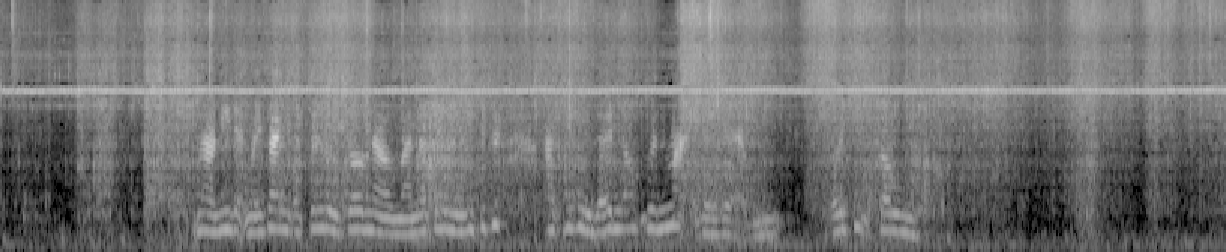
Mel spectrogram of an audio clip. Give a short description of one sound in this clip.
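Piled leafy branches rustle as they are gathered up.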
